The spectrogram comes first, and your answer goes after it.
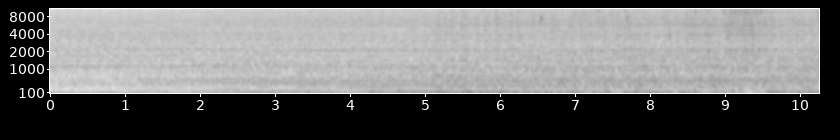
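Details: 2005 VW Transporter T5 1.9 TDI: steady diesel idle with an out-of-place low droning hum; failing power steering pump, needing a new pump and original green hydraulic fluid.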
